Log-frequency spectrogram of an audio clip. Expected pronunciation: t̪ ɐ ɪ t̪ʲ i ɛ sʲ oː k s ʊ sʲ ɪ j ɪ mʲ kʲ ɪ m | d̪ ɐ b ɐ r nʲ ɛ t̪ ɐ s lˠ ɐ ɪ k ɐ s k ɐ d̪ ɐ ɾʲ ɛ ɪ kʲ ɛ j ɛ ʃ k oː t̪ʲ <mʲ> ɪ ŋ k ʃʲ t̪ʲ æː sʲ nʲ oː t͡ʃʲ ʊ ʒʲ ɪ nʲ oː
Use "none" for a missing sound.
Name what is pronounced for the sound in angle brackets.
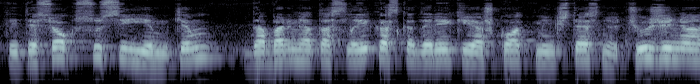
mʲ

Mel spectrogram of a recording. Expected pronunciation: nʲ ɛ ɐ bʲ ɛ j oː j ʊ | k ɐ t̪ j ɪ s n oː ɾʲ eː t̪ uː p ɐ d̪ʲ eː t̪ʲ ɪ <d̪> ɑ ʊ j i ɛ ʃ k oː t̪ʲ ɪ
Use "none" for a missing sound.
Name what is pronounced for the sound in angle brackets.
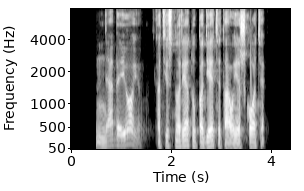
t̪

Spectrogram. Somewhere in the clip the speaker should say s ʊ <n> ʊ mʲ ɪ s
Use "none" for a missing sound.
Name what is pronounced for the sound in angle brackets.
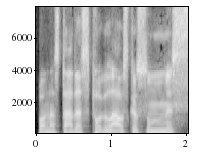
m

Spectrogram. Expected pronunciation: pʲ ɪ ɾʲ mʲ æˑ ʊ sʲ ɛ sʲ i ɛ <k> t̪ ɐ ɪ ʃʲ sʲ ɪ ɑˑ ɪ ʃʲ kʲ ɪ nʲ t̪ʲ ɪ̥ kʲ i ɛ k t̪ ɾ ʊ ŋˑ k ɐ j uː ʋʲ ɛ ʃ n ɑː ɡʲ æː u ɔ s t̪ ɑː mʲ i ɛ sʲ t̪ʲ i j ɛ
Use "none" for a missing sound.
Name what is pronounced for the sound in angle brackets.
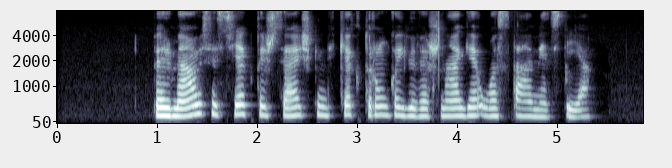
k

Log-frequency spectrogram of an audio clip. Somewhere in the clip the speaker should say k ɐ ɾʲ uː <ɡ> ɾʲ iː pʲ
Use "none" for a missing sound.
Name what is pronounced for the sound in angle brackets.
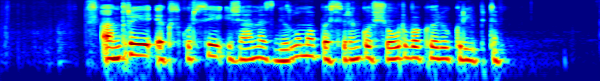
k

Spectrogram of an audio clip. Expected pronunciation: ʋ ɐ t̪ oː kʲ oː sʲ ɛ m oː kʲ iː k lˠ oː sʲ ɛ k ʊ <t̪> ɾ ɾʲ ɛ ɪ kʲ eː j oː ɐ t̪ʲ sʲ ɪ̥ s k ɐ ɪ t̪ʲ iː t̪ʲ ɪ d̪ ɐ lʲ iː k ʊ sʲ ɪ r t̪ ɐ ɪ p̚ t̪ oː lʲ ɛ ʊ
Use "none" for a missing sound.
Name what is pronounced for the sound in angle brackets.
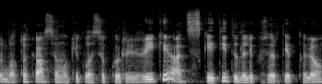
none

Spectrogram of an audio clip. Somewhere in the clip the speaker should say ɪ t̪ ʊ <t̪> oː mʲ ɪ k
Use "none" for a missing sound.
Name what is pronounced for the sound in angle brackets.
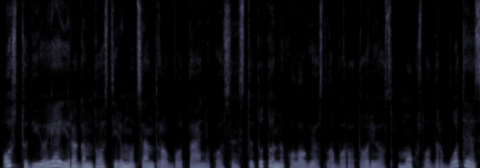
t̪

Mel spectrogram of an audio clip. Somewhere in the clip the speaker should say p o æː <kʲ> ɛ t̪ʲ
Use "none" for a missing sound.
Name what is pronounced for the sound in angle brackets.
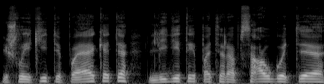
kʲ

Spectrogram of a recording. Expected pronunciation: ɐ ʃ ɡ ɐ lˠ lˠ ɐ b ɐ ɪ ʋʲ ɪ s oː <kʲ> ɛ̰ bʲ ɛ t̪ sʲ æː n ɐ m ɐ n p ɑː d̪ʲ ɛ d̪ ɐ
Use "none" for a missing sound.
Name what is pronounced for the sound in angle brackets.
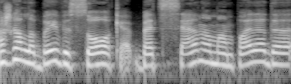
kʲ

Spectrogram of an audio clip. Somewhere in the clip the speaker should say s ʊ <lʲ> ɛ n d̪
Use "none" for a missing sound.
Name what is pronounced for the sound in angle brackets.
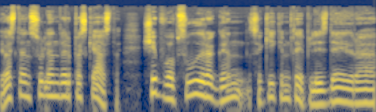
lʲ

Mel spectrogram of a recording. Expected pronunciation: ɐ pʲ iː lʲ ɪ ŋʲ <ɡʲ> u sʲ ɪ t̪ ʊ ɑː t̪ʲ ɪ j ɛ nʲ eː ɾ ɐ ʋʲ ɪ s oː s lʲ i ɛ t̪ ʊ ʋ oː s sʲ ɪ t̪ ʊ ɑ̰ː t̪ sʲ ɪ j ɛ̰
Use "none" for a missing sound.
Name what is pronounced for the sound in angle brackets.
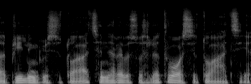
kʲ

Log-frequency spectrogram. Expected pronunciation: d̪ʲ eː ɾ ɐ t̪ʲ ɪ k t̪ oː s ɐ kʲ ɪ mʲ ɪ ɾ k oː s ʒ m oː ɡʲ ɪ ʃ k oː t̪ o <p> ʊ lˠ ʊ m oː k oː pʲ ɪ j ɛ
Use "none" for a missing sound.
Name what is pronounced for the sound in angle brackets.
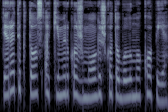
b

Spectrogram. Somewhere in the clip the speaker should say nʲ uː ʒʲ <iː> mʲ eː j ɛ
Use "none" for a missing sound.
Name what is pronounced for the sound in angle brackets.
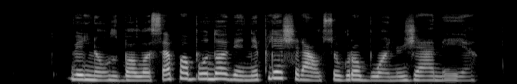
æː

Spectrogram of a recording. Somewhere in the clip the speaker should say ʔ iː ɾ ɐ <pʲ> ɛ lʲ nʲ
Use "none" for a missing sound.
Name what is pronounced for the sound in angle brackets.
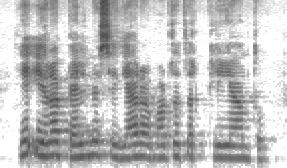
pʲ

